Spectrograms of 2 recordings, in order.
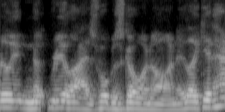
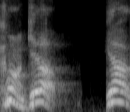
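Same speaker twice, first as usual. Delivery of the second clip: put-on very high, aggressive, furious, goading rage; 10 semitones higher than usual. Speaker retells standing over a man they knocked to the floor, retelling a furious taunt. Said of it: "I- am ready to fucking kill this guy".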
